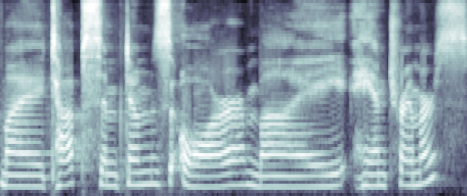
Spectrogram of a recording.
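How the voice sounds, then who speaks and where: A woman with an American accent talks at a medium pitch, with ordinary pitch variation. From New York City (Queens). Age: 70s. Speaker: patient. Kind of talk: testimony.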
